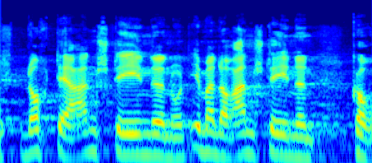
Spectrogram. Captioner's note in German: none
